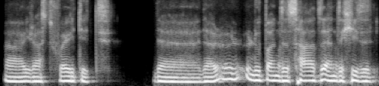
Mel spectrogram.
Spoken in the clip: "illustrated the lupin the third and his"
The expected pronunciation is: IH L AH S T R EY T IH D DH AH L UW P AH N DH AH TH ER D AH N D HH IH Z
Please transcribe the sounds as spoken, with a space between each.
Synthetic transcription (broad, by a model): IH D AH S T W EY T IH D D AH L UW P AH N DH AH S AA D AH N D HH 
